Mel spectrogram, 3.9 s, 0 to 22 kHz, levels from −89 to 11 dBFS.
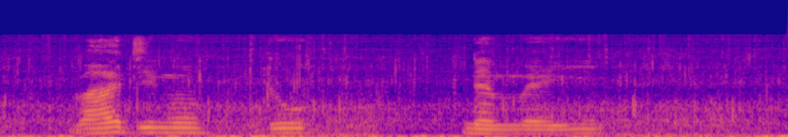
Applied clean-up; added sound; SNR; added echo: none; Boiling; 3 dB; none.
